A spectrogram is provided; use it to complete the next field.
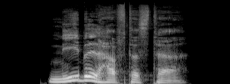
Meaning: inflection of nebelhaft: 1. strong/mixed nominative masculine singular superlative degree 2. strong genitive/dative feminine singular superlative degree 3. strong genitive plural superlative degree
- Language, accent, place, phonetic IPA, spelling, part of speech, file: German, Germany, Berlin, [ˈneːbl̩haftəstɐ], nebelhaftester, adjective, De-nebelhaftester.ogg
